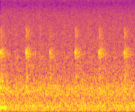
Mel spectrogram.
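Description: Near silence: room tone with faint, even ticking, close to three ticks a second.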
